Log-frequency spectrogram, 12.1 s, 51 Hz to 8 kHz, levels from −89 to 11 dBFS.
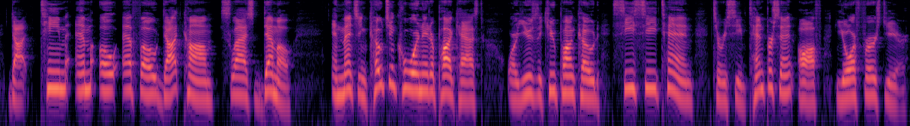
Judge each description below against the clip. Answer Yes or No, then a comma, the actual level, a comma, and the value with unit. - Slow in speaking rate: Yes, slow, 100 wpm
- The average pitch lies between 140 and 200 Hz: Yes, medium, 185 Hz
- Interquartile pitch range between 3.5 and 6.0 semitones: Yes, wide, 5.4 semitones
